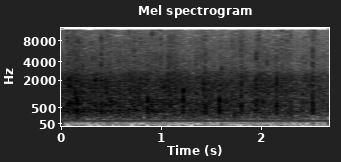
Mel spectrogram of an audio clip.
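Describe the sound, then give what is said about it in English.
A church audience applauds people for using their talents, many hands clapping in a dense, even patter of sharp claps that holds at a constant level without talking over it. “Could we give them a hand of applause for the, using their talents?”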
